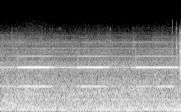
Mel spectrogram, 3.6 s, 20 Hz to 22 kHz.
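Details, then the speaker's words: Astro-Physics Mach2 mount, right ascension axis after belt adjustment, slewing with a hand pushing against it: thin steady high whine, motor tone changes slightly under force but no rattle or vibration; drive healthy. "some i can hear the motor change the sound a little bit but i'm pushing against this"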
